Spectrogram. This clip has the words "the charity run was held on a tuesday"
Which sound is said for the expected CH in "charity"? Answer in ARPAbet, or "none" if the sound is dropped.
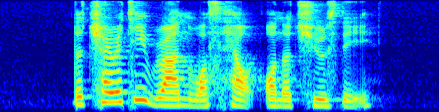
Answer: CH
